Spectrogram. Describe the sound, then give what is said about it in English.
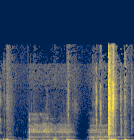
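Frantic typing on a computer keyboard, quick faint bursts of key clicks in irregular clusters with short pauses, over a soft sustained tone in the background. “As I frantically type something in.”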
